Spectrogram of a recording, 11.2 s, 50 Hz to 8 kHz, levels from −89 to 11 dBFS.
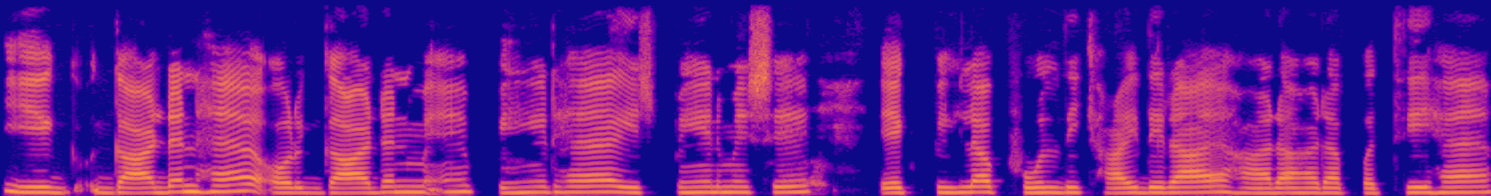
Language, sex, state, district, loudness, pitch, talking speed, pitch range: Hindi, female, Bihar, Sitamarhi, -17 LUFS, 210 Hz, 120 wpm, 200-225 Hz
